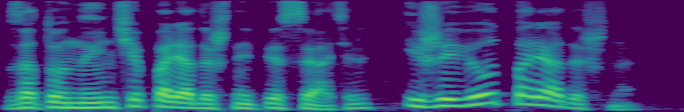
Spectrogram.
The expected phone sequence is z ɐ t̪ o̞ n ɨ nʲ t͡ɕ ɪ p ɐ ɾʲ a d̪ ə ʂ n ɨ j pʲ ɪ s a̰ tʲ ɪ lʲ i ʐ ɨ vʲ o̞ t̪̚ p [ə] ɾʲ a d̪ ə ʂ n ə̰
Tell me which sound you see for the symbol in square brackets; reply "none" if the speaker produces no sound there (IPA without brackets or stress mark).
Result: ɐ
